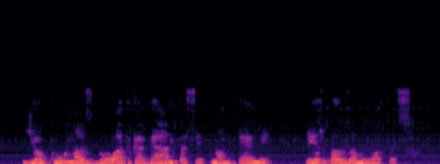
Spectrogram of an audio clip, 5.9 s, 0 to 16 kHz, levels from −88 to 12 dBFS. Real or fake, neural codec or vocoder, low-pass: real; none; 7.2 kHz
